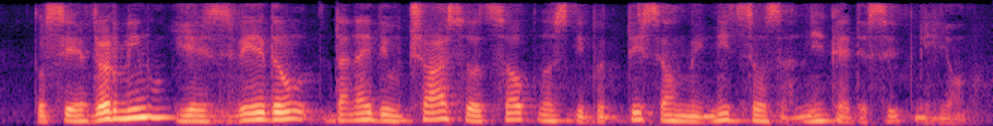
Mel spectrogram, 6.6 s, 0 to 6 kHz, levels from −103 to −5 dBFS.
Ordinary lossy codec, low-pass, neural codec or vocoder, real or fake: AAC, 32 kbps; 5.4 kHz; codec, 16 kHz, 1 kbps, FunCodec, trained on LibriTTS, 50 frames a second; fake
